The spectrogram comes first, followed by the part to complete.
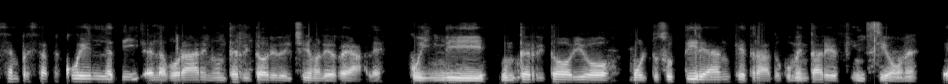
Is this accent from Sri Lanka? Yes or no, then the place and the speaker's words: yes; Sri Lanka; Italian is a second language; Io vengo dallo Sri Lanka, per me già la lingua italiana è una lingua che ho imparato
